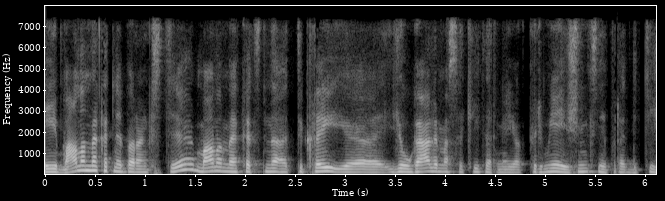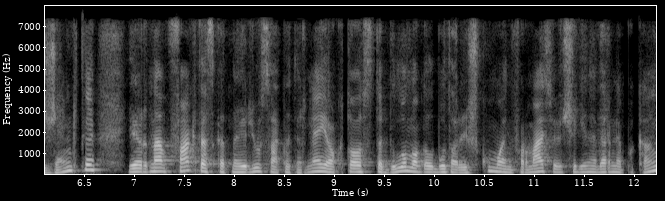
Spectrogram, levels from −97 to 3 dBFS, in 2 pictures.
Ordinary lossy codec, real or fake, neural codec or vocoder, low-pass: AAC, 48 kbps; fake; codec, 16 kHz, 6 kbps, DAC; 7.2 kHz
